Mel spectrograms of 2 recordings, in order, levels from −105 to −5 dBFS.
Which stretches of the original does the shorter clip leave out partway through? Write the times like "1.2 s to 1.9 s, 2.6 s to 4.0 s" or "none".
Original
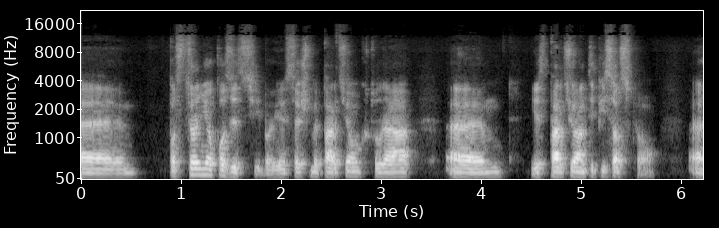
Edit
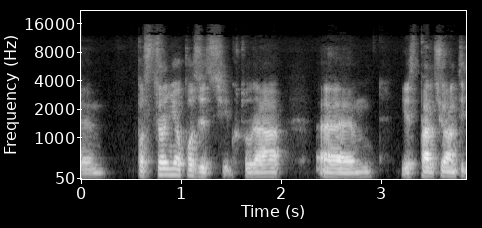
1.8 s to 2.8 s

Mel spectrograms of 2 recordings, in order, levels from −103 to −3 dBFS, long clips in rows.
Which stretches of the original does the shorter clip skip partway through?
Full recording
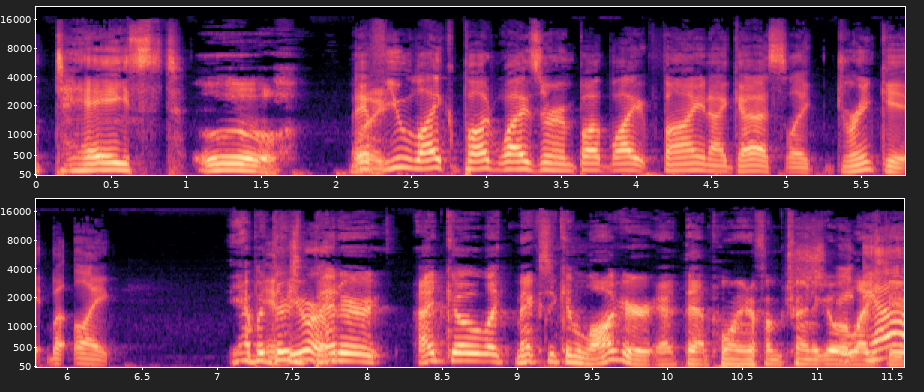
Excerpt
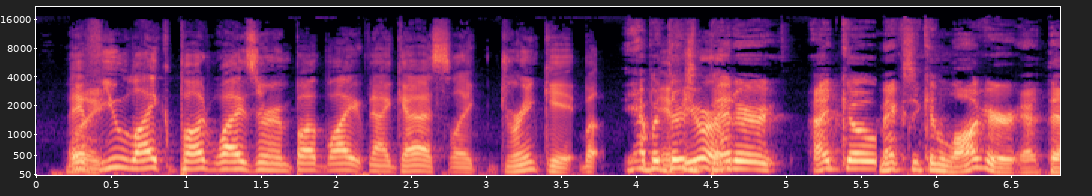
4.1 s to 4.5 s, 6.0 s to 6.9 s, 8.8 s to 9.0 s

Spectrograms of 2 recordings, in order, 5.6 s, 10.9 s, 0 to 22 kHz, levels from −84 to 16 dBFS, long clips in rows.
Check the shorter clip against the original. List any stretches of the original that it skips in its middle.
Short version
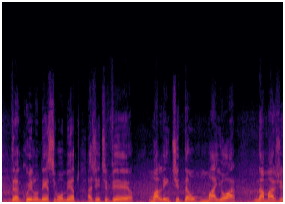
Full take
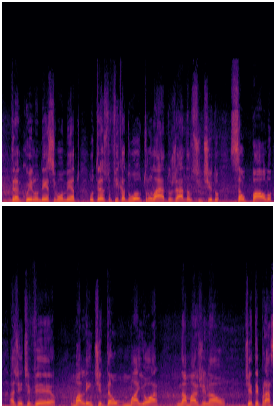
1.7 s to 5.6 s

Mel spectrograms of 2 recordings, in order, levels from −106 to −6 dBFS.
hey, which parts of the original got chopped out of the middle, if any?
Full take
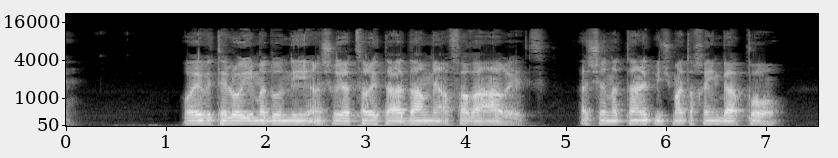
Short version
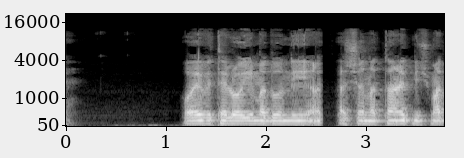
2.5 s to 5.0 s

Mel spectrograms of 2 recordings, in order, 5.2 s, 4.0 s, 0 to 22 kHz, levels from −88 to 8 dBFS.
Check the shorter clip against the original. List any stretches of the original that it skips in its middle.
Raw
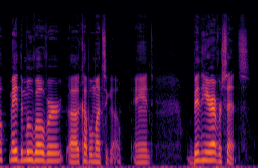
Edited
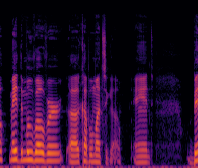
none

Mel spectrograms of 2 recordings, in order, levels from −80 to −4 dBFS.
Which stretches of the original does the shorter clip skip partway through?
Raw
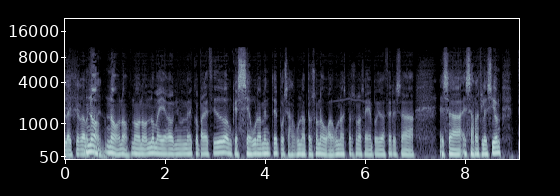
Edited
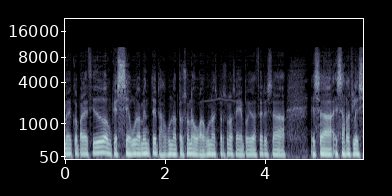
4.3 s to 4.4 s

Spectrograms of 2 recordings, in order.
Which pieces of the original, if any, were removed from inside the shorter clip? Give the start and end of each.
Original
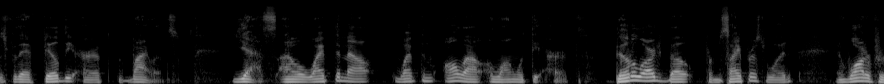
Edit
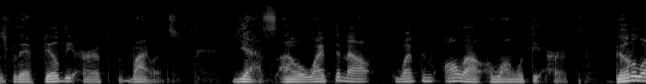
none

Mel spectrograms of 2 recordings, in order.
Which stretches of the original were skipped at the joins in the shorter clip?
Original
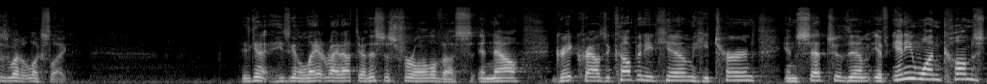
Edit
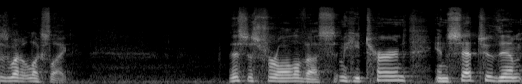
2.3 s to 3.7 s, 4.8 s to 6.9 s

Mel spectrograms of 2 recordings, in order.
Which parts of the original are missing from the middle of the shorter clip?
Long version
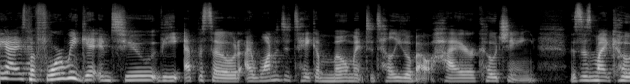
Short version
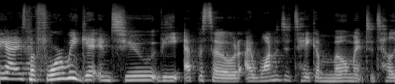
none

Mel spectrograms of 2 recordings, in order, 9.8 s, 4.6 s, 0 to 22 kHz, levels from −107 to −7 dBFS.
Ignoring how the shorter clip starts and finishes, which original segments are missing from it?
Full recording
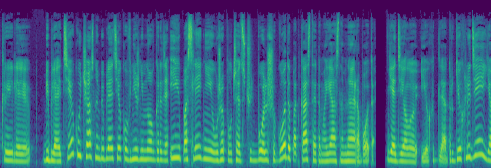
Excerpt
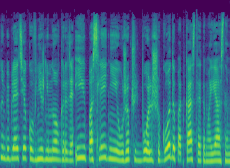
4.5 s to 4.9 s

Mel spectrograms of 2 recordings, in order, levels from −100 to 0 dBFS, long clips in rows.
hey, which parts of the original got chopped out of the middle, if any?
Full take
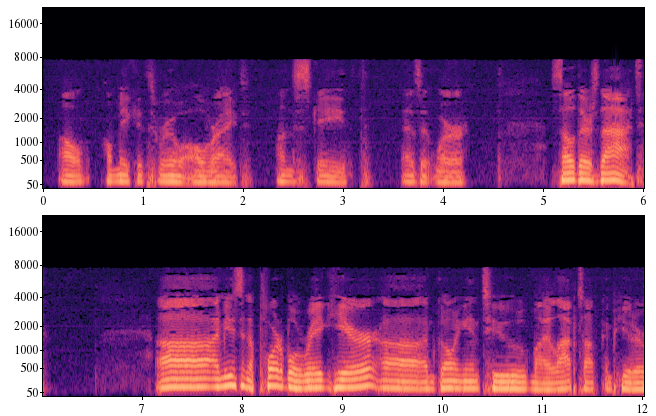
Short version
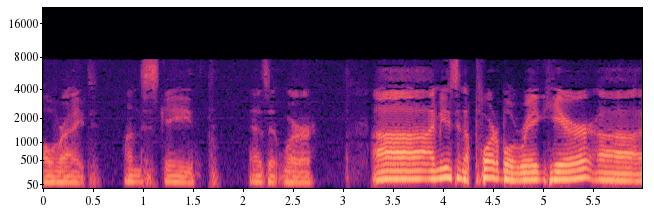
4.8 s to 7.1 s

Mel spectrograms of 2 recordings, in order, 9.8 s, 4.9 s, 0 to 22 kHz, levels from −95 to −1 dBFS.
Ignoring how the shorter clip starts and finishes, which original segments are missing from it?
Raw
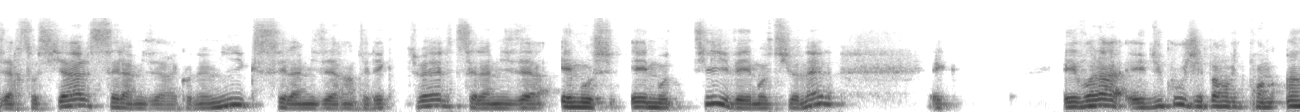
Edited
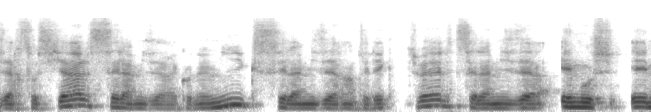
none

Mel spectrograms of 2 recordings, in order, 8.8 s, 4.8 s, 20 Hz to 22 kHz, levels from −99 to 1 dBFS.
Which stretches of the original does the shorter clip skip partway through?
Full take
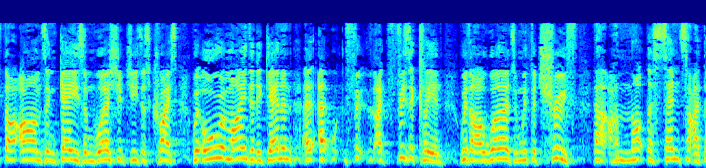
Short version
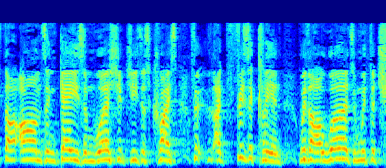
2.4 s to 4.4 s

